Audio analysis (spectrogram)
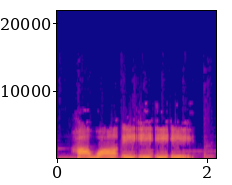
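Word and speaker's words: Hawaiʻi: Putting it all together, it sounds something like ha wa ee. Take note of the slight pause after wa.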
